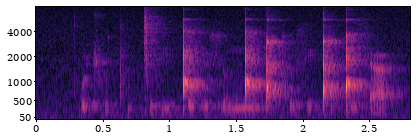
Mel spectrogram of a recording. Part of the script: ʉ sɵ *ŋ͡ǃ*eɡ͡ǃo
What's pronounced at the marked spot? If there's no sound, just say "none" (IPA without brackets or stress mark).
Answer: ŋ͡ǃ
